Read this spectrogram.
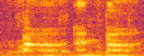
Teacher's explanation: you are putting both of your lips together to make the sound pa and ba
